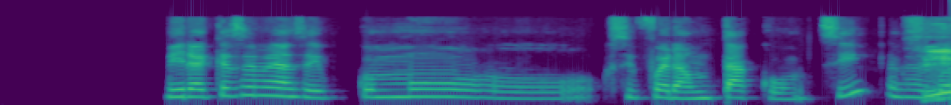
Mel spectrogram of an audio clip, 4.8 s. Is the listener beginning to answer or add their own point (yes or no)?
yes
